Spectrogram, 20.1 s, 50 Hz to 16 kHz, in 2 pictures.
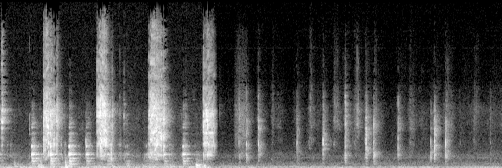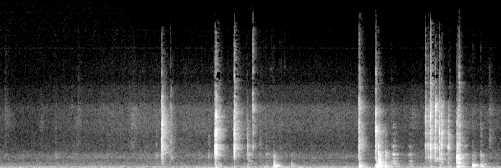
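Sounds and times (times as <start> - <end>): torque wrench ratcheting clicks: 0.8 - 4.4.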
